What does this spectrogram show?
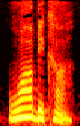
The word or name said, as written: waubeka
